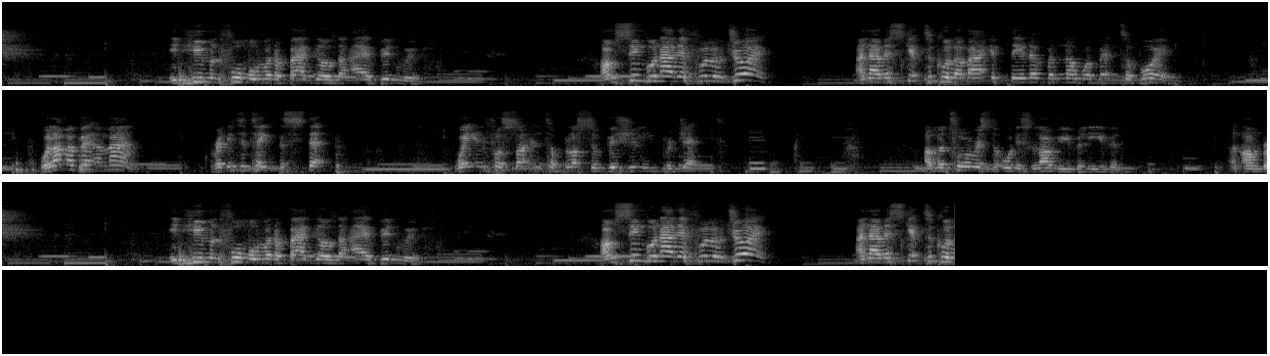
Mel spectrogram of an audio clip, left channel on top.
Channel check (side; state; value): right; drops out; at 9.6 s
